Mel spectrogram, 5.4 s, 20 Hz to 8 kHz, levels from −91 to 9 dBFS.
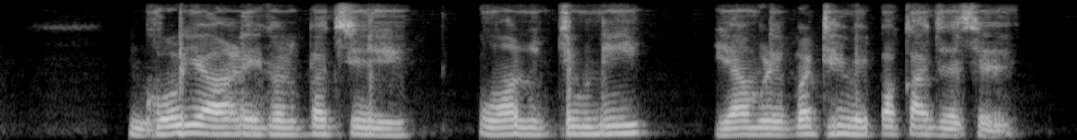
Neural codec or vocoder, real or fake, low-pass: vocoder, 22.05 kHz, 80 mel bands, HiFi-GAN; fake; 7.2 kHz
